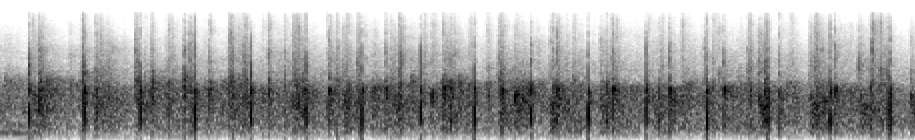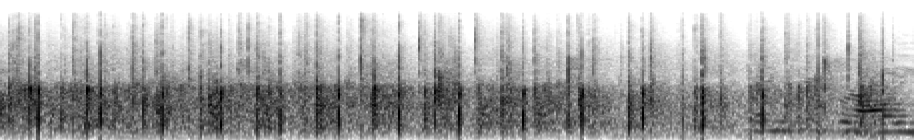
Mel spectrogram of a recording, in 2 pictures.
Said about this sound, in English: accept this little applause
